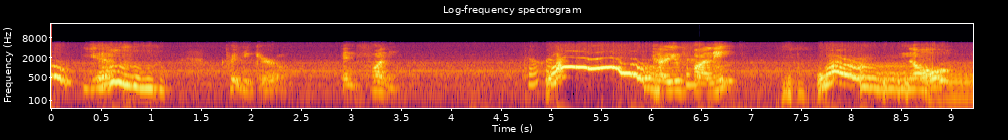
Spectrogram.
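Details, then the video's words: Happy female Schnauzer lying on her owner's lap indoors gives whiny, talking-style vocalisations: short wavering yelps, then a long sustained howl-like tone that rises and falls. A woman's voice chats with her between the sounds. "Sounds of a happy Schnauzer part 1"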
